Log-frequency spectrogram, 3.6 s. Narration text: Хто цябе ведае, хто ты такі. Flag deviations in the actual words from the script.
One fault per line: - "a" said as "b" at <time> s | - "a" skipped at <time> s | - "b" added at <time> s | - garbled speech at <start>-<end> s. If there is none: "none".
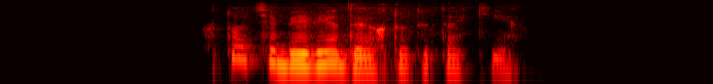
none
